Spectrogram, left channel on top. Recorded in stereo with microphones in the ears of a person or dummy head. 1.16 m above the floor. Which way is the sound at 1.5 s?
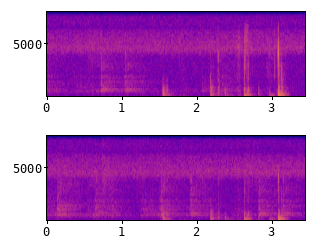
45° left (ahead or behind).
